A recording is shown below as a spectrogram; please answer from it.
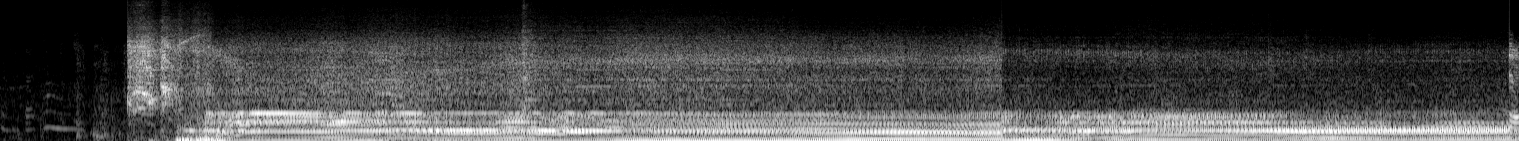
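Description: A car on drag radials starts up with a brief crank, then its engine roars into a loud, steady, close-up drone that rises and holds. Voices come through faintly underneath.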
